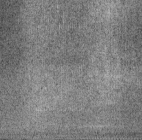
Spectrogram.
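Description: A car passing close by on a paved road: engine hum and tyre noise swell to a peak about a second and a half in, then ease off.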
